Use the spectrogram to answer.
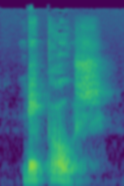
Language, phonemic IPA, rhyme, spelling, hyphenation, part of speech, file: Dutch, /leːˈproːs/, -oːs, leproos, le‧proos, noun / adjective, Nl-leproos.ogg
- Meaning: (noun) leper; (adjective) leprous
